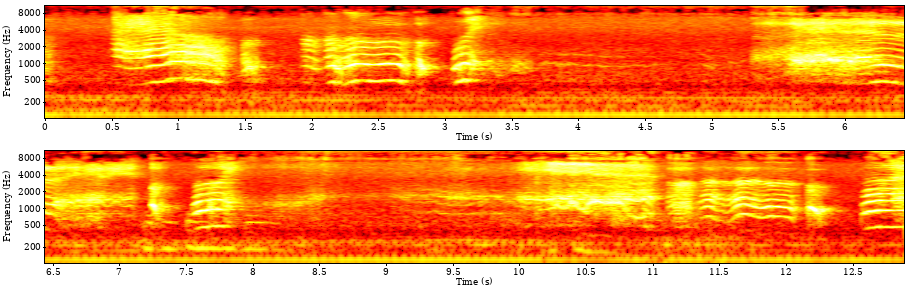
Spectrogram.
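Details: Newborn baby boy, a second baby, crying just after delivery: bursts of high, wavering cry with pauses between, over a steady low room hum; a healthy-sounding newborn cry.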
